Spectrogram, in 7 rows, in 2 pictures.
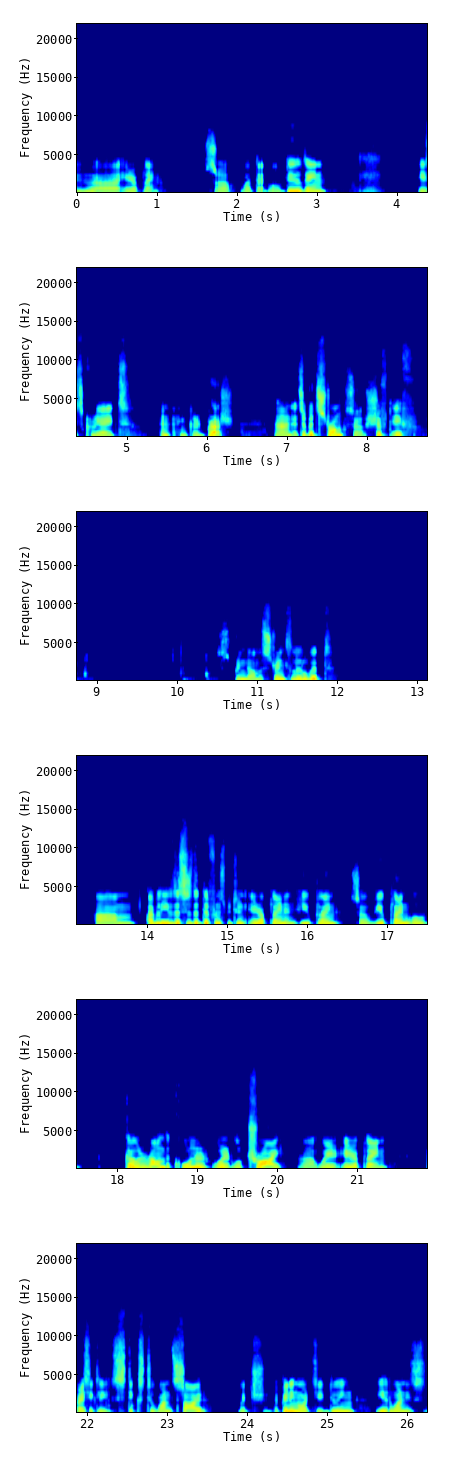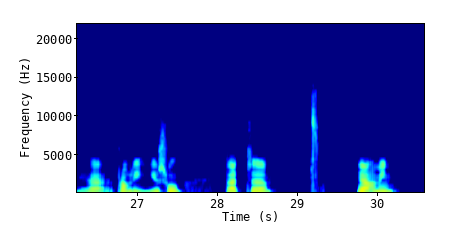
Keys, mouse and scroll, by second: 1.7 middle click, 2.1 click, 2.6 middle click, 3.3 click, 4.4 middle click, 5.4 click, 6.2 middle click, 6.8 middle click, 7.4 shift+middle click, 8.8 shift+f, 10.2 shift+middle click, 10.4 middle click, 11.0-12.6 drag, 15.8 click, 17.1-18.8 drag, 19.1 middle click, 21.4 click, 22.4 shift+middle click, 22.8 click, 25.5-27.4 drag, 27.6 middle click, 29.4-30.5 drag.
